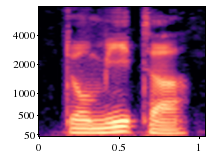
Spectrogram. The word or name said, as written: Domita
